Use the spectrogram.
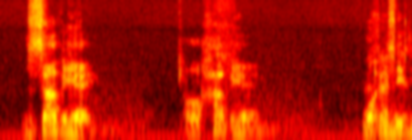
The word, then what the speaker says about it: Xavier: But his name is Exiber, but I would say his name was Javier.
